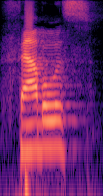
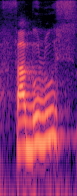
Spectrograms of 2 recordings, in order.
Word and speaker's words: fabulous: vous abonner à cette Fabulous, accent tonique sur la première syllabe, c'est marqué ici, avec un A court, d'accord? Faites bien attention, c'est pas fabulous, non, c'est fabulous.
